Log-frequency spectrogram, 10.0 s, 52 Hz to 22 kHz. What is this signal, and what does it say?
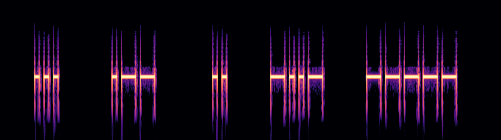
Morse code, heard as a keyed tone, about 13 wpm, spaced as for 6 wpm, 800 Hz. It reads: SWIX0
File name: LEZIONI / 8 YJ45 / 8 Y ws 12wpm 3409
